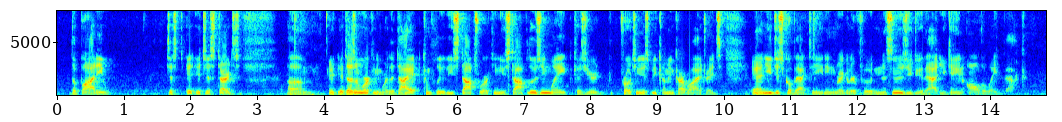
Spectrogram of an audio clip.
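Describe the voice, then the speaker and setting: Against noticeable background noise, a man talks in a fairly low pitch with fairly even intonation. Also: fairly quick pace. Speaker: weight-loss surgery patient. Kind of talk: casual talk to camera. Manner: hesitant, conversational.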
